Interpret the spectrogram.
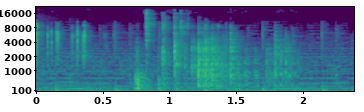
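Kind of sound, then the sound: two six-sided dice rolling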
